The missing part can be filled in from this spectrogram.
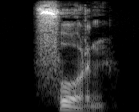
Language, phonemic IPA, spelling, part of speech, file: Occitan, /fuɾn/, forn, noun, LL-Q942602-forn.wav
- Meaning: oven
